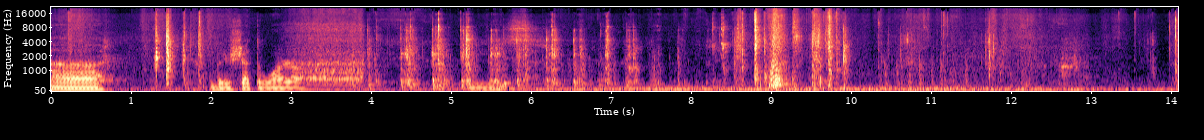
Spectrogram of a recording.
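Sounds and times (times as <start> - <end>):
hands clicking and knocking plumbing: 4.0 - 12.0.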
